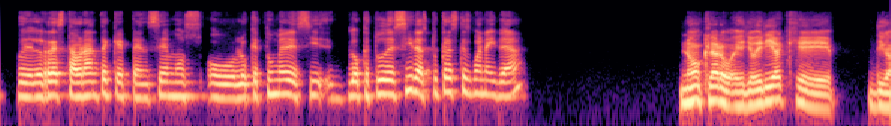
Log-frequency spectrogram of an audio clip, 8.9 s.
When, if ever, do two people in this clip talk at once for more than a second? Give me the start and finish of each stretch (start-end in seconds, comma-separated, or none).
none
